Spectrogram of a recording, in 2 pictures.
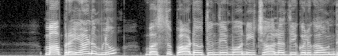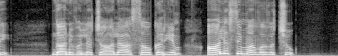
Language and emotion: Telugu, fearful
